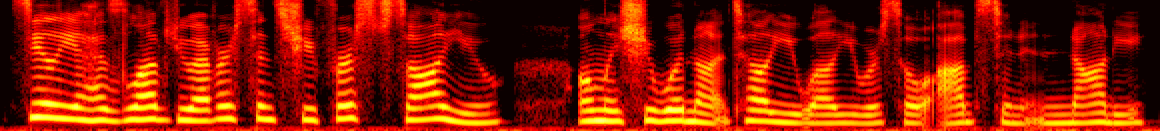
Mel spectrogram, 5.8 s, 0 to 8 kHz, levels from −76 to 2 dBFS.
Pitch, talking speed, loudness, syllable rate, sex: 235 Hz, 240 wpm, -17 LUFS, 6.4 syllables/s, female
